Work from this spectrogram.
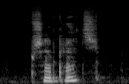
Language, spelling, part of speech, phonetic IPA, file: Polish, przebrać, verb, [ˈpʃɛbrat͡ɕ], LL-Q809 (pol)-przebrać.wav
